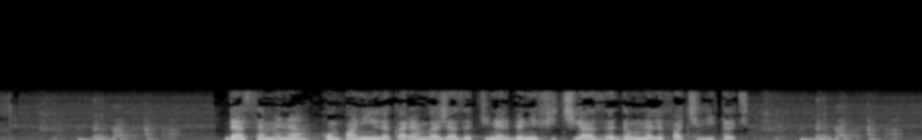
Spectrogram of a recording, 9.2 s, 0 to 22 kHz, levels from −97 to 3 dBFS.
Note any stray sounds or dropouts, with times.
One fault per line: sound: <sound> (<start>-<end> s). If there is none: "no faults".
sound: laugh (0.3-1.9 s)
sound: laugh (7.5-9.1 s)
